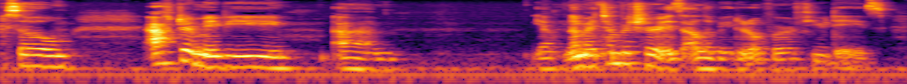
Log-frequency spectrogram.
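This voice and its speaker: With an American accent, a woman speaks at a moderate pace in a very deep, low pitch with a dark, mellow tone, vocal fry, ordinary pitch variation and long, frequent pauses, amid audible room echo. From United States. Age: 20s. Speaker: engineer sharing health story. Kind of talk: personal testimony vlog. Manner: casual, hesitant with fillers.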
